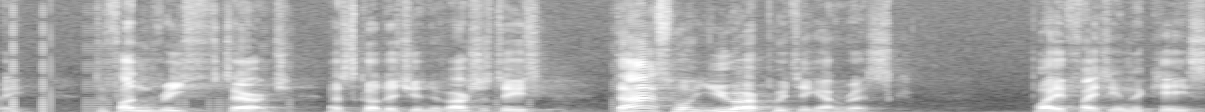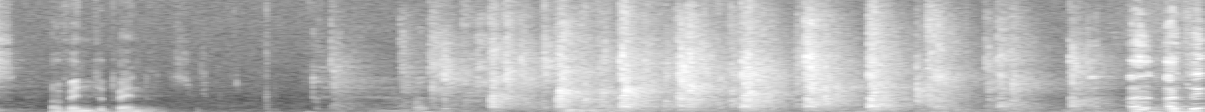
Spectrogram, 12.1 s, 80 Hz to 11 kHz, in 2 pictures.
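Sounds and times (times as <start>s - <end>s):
audience applauding: 7.6s - 11.7s.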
